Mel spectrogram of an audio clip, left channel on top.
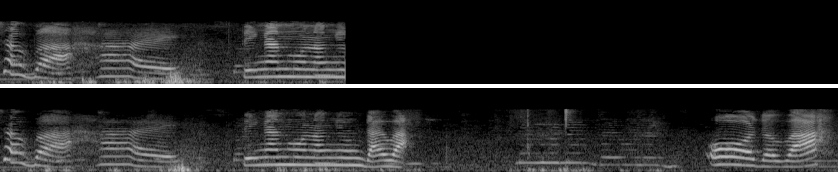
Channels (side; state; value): left; drops out; at 3.5 s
